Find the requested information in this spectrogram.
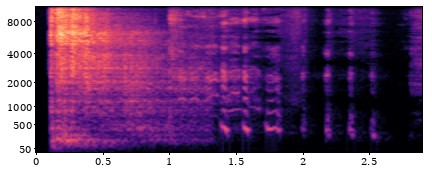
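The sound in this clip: A gunshot sound effect: one loud, broad blast that rings out and decays over about a second, followed by several short, clipped bursts in quick succession.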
